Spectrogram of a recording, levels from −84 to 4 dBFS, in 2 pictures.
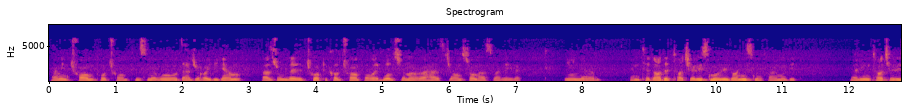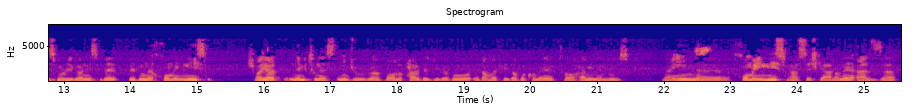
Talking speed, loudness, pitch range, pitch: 125 wpm, -27 LUFS, 110-125 Hz, 120 Hz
